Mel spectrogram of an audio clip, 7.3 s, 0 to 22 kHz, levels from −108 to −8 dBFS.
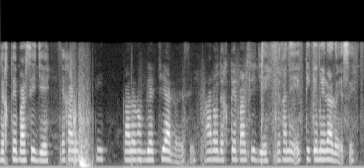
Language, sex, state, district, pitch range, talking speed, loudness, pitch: Bengali, female, Assam, Hailakandi, 200-215 Hz, 140 wpm, -20 LUFS, 205 Hz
